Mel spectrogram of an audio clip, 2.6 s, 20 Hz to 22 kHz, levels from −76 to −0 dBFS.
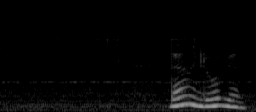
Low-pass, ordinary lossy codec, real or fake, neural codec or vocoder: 5.4 kHz; none; real; none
